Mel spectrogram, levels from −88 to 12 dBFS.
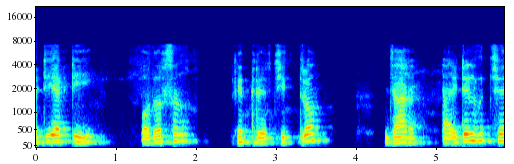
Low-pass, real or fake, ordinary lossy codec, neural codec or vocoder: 7.2 kHz; fake; none; codec, 16 kHz, 2 kbps, FunCodec, trained on Chinese and English, 25 frames a second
